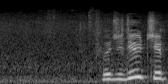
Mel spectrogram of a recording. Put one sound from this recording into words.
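Dogs bark excitedly close by.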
